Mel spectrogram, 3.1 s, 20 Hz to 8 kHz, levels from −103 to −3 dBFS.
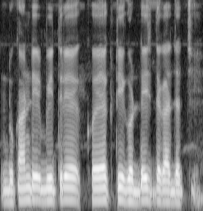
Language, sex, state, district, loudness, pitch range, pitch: Bengali, male, Assam, Hailakandi, -14 LUFS, 115-125 Hz, 120 Hz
